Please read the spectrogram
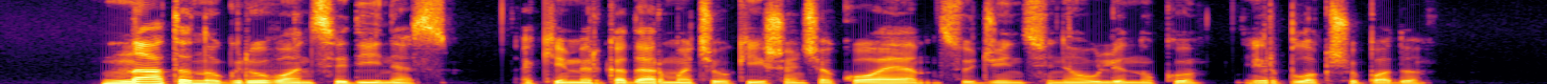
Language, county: Lithuanian, Alytus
